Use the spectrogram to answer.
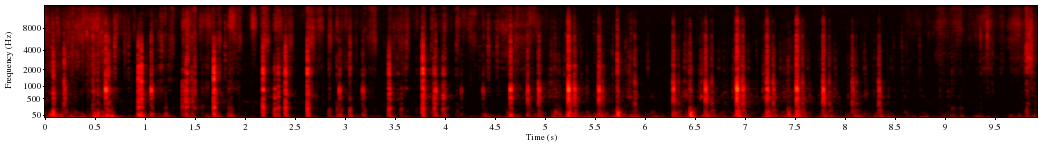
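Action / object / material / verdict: tap / printed cardboard gift box / cardboard / none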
